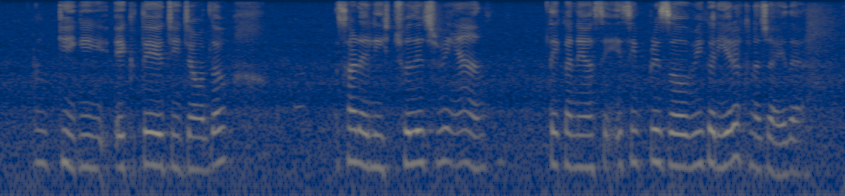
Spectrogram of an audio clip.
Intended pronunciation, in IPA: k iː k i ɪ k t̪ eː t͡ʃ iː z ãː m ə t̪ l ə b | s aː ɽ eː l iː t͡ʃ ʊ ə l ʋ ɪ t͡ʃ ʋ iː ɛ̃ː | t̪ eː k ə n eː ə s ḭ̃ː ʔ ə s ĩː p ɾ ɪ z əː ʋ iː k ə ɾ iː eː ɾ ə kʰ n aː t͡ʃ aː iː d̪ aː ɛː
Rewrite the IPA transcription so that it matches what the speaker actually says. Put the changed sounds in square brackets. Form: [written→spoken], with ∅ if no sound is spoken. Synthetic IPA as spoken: k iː k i ɪ k t̪ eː t͡ʃ iː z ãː m ə t̪ l ə b | s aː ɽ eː l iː t͡ʃ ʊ ə l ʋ ɪ t͡ʃ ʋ iː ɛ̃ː | t̪ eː k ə n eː ə s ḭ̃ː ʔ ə s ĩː p ɾ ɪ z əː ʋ iː k ə ɾ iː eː ɾ ə kʰ n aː t͡ʃ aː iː d̪ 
